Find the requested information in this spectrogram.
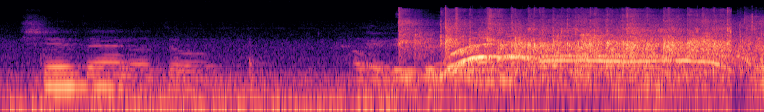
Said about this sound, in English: A massive round of applause from the class. Absolutely beautiful.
